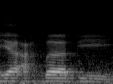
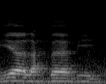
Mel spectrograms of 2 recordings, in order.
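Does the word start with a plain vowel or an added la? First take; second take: plain vowel; added la. First: The word begins directly with the vowel a. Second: The word begins with an added la sound. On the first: This is the original form. "Padahal aslinya ya ya ahbabi" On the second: This is the local dialect form. "Ada tambahan la"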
